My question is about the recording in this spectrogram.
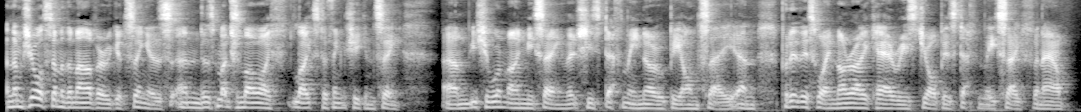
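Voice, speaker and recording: A man guesting on a casual podcast, easygoing and quietly humorous. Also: medium pitch, brisk.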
